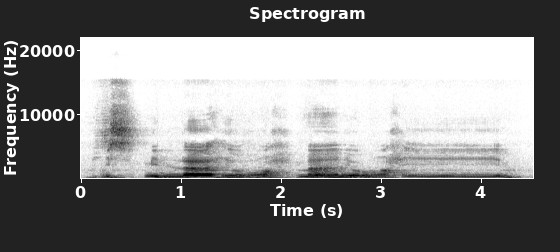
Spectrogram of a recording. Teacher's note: huruf sin ada sofirnya. Maka ini ada desisnya. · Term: desis yang kuat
